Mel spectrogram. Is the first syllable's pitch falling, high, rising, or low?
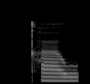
low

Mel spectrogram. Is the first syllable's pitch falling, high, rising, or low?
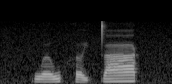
rising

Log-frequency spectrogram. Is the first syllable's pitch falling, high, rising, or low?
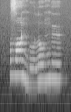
high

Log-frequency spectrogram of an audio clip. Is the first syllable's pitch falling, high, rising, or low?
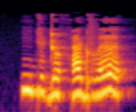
falling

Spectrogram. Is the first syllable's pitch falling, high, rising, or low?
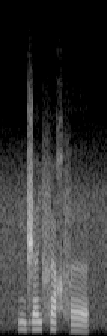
high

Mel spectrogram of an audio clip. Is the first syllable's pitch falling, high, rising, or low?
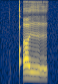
low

